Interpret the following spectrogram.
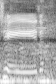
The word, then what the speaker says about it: Jaide: My name's Jade, but there's an I in between the A and the D. Spell it. J-A-I-D-E. So everyone gets confused, so I always have to clarify. It's almost like Haide.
